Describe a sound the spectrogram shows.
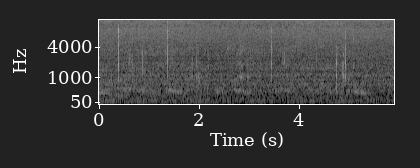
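A flock of pigeons flaps and claps its wings overhead.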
